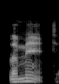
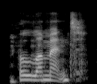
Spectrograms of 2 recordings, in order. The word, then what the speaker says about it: Lament: song that you just came out with, Fauci's Lamp. Uh-huh. Is that how you say it? Fauci's Lament? Lament. Okay. Yeah. Okay. I just had to get that clear because I couldn't say that word. Lament.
